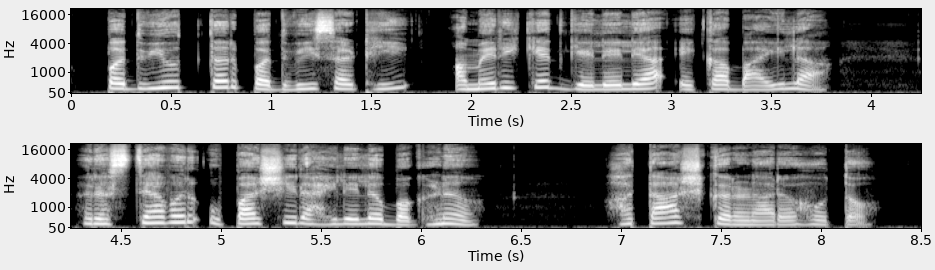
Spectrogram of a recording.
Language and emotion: Marathi, sad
